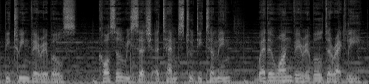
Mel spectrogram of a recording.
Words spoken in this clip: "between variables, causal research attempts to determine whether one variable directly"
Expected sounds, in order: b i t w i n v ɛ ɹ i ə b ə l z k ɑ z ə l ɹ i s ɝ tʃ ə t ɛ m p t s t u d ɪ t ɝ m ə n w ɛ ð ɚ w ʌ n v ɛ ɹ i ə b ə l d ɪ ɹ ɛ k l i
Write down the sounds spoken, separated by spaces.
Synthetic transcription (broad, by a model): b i t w i n v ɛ ɹ i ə b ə l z k ɑ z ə l ɹ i s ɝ tʃ ə t ɛ m p t s t u d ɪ t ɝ m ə n w ɛ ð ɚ w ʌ n v ɛ ɹ i ə b ə l d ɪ ɹ ɛ k l i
